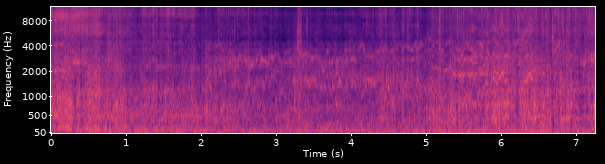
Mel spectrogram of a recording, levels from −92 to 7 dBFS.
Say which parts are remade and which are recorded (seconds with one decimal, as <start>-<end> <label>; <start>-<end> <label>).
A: 0.0-0.6 recorded; 0.6-5.0 remade; 5.0-7.3 recorded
